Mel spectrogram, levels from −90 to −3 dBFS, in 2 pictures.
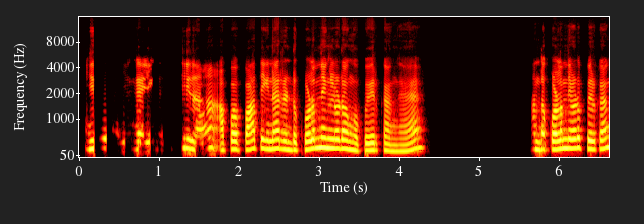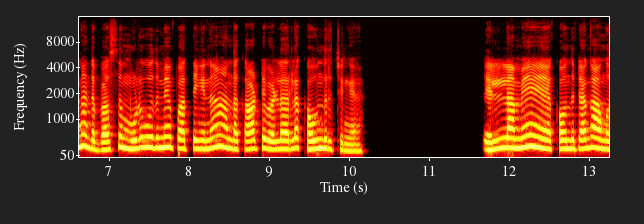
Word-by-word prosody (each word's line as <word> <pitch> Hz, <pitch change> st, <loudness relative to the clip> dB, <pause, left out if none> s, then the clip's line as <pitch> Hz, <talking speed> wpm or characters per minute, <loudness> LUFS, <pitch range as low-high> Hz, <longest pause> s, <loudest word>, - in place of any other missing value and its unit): எங்க 225 Hz, -, -5 dB, 0.3 s
எங்க 210 Hz, -, -10 dB
எங்க 200 Hz, 0 st, -18 dB
சித்தி 245 Hz, +2 st, -6 dB
தான். 185 Hz, +7 st, -6 dB, 0.2 s
அப்போ 215 Hz, +3 st, -1 dB, 0.2 s
பார்த்தீங்கன்னா 225 Hz, +1 st, 0 dB
2 200 Hz, -1 st, -1 dB
கொழந்தைங்களோட 240 Hz, +2 st, +2 dB
அவங்க 195 Hz, -4 st, -2 dB
போயிருக்காங்க. 180 Hz, -3 st, -3 dB, 1.7 s
அந்த 210 Hz, 0 st, 0 dB
கொழந்தையோட 235 Hz, +3 st, +3 dB
போயிருக்காங்க. 225 Hz, +4 st, 0 dB
அந்த 220 Hz, -4 st, 0 dB
பஸ்ஸு 200 Hz, +6 st, 0 dB
முழுவதுமே 260 Hz, +3 st, +2 dB
பார்த்தீங்கன்னா, 230 Hz, +1 st, 0 dB
அந்த 230 Hz, -3 st, +1 dB
காட்டு 225 Hz, +3 st, +1 dB
வெள்ளாறுல 220 Hz, +3 st, +1 dB
கவுந்துருச்சுங்க. 215 Hz, -6 st, +1 dB, 1.7 s
எல்லாமே, 250 Hz, +4 st, +4 dB, 0.4 s
கவுந்துட்டாங்க. 230 Hz, +2 st, +1 dB
அவங்க 230 Hz, -3 st, +2 dB
225 Hz, 115 wpm, -19 LUFS, 210-240 Hz, 1.7 s, எல்லாமே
